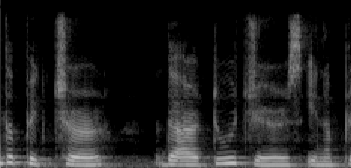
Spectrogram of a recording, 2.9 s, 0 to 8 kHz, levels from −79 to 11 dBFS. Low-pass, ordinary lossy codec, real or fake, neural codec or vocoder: 7.2 kHz; none; real; none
